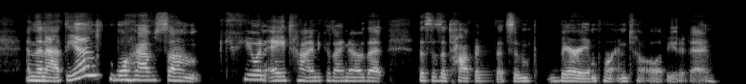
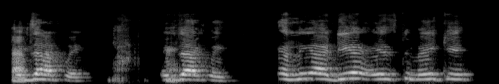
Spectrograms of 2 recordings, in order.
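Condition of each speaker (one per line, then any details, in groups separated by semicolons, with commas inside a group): No condition
Cerebral palsy; power wheelchair; receives therapy services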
